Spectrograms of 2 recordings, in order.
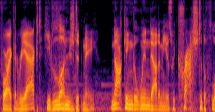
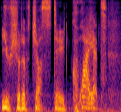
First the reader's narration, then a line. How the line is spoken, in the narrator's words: he hissed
